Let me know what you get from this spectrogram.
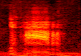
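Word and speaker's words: G'Kar: Jakar. Why do you have to spell it like that, Ali? I have to read it like that. I have to read the uh I have to roll the K.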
